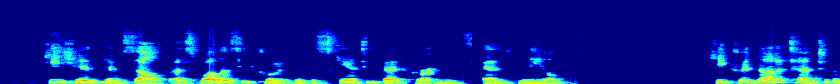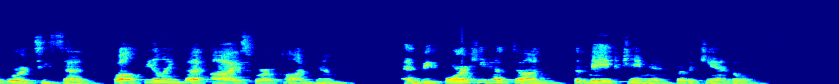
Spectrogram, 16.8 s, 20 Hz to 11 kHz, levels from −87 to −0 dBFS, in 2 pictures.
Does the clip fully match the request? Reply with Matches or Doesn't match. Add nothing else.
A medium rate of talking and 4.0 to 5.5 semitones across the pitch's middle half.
Doesn't match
